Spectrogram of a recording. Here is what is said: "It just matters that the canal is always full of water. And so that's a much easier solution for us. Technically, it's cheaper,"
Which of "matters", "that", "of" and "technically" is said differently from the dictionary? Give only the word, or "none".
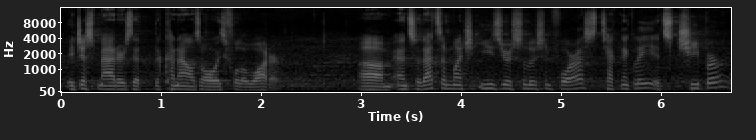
none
